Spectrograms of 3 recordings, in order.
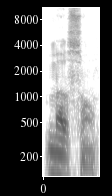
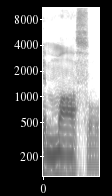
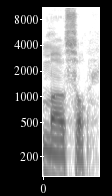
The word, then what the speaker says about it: Mosul: off of it Mazel moesel I'm awesome how do you say it yeah I always want to say muscle but I know that's not right that is an aerial view of Mosul it says hey for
